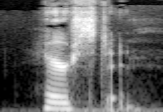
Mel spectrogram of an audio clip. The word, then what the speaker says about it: Hairston: So we talked this morning about how Bill's first round pick, Max Hairston. Did I say that right? – Hairston.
